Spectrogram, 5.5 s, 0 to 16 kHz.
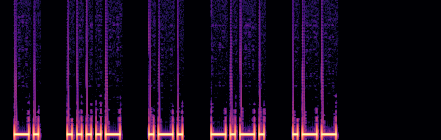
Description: Morse code, heard as a keyed tone, about 20 wpm, spaced as for 15 wpm, 700 Hz. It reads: N4RCW
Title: 167 Lesson 27g - Number 7 - Call Signs 20wpm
